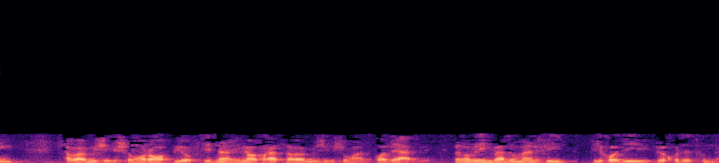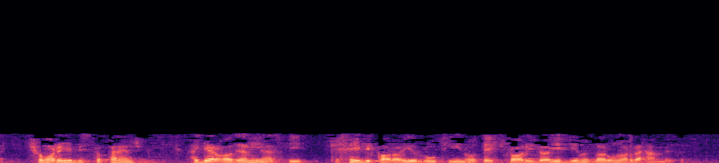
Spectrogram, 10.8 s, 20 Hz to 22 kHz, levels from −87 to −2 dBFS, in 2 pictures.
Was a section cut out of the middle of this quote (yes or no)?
yes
